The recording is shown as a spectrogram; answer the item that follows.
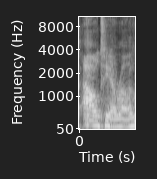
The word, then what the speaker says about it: Aotearoa: That's pronounced Aotearoa, like not your Tearoa, it's Aotearoa, bro.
